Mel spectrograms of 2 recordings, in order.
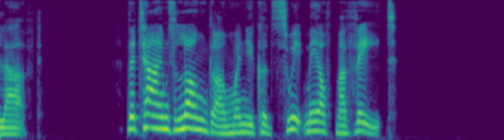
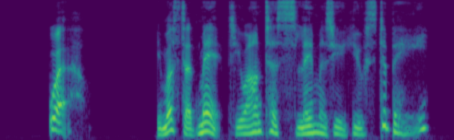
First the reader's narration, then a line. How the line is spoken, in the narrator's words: she answered kindly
